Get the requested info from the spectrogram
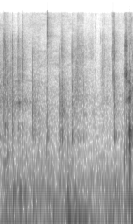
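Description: A quick run of sharp clicks and taps right at the microphone: chopsticks and plastic food containers being handled.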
